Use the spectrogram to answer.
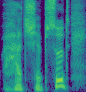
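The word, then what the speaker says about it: Hatshepsut: Então temos a filha dele e o nome dela é pronunciado Hatsut e ela é de 150 a 1482 a de.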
